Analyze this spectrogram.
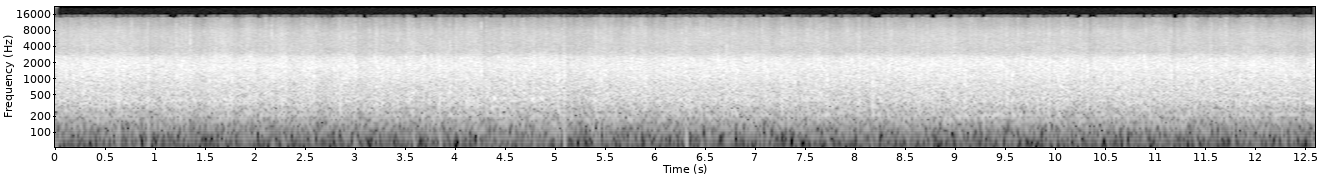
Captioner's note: applause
